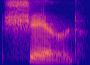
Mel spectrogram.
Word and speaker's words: shared: Now the first ed ending word was shared. Shared. This one has one syllable. It may look like it should have two syllables, but in fact, we only pronounce the one vowel sound.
